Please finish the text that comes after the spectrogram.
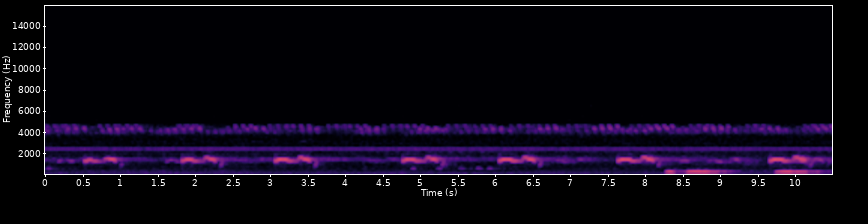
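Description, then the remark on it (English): Low, muffled hoots of a great horned owl come in twice near the end, beneath another bird's steady, repeated two-note whistled calls. “In this recording, listen also for the low hoots of a great horned owl and the soft bouncing toots of a very distant western screech owl.”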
